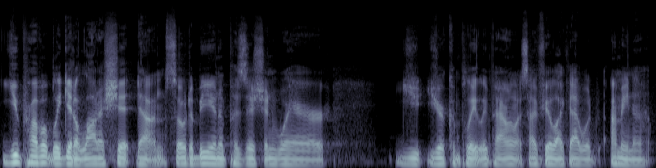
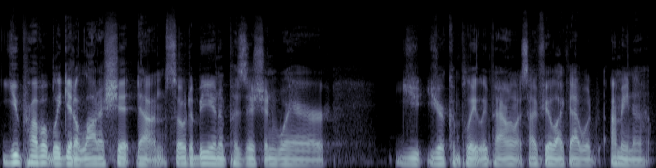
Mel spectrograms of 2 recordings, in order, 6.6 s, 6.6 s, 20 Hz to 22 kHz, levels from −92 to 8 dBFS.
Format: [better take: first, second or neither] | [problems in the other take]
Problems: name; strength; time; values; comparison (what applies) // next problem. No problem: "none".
neither | none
